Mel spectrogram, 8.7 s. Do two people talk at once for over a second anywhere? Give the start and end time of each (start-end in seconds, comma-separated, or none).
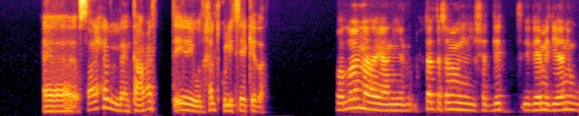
none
